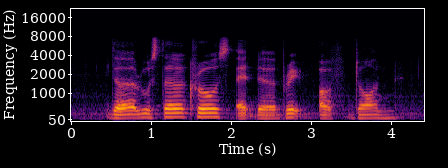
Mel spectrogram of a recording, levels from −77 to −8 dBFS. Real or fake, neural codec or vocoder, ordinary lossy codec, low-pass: fake; codec, 16 kHz, 0.8 kbps, ZipCodec; none; none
